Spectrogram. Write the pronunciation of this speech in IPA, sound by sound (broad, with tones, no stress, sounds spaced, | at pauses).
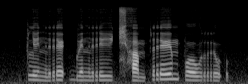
p l i˨˩ n r e˦˥ ʔ b e˧ n r iː˧ t͡ɕʰ a˨˩ m p r eː˥˩ m p oː˧ w r u˨˩ ʔ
